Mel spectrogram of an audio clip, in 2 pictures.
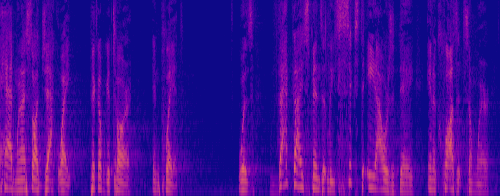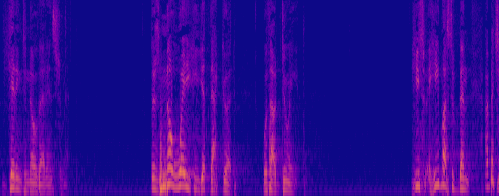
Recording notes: Message delivered durinbg the Contemporary Worship service.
